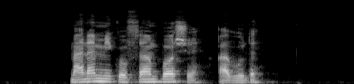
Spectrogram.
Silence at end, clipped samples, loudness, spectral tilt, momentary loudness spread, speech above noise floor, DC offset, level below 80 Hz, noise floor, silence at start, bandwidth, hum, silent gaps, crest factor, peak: 0.95 s; under 0.1%; -19 LUFS; -5.5 dB/octave; 8 LU; 51 dB; under 0.1%; -52 dBFS; -69 dBFS; 0.7 s; 12.5 kHz; none; none; 18 dB; -2 dBFS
